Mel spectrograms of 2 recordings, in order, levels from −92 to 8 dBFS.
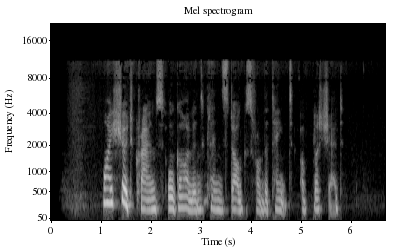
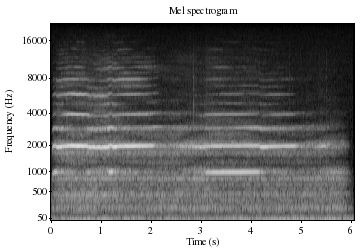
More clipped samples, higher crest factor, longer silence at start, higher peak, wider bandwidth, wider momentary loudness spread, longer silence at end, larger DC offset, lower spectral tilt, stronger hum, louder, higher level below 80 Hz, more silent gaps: neither; first, 22 dB vs 14 dB; first, 1.05 s vs 0 s; second, -4 dBFS vs 0 dBFS; about the same, 11.5 kHz vs 12.5 kHz; second, 16 LU vs 20 LU; first, 0.85 s vs 0 s; neither; first, -5.5 dB/octave vs 0 dB/octave; neither; second, -24 LUFS vs -11 LUFS; second, -68 dBFS vs -40 dBFS; neither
